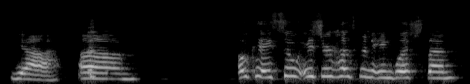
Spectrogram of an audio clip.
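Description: A woman hosting a casual interview, a homeschooling mother who talks softly with many fillers. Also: sits high, extremely slow, no room sound, poor audio. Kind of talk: casual conversation.

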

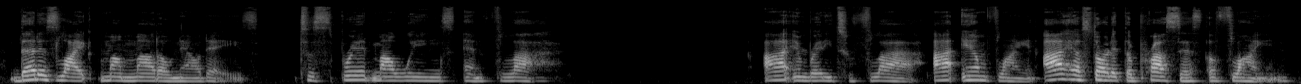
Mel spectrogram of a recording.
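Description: A woman hosting her own podcast, speaking in a slow, encouraging, reflective way, with a raspy voice and features. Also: fairly low pitch. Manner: slow, encouraging, repeats phrases for emphasis. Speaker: podcast host. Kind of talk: reflective solo podcast talk.

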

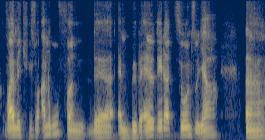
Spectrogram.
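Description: A young man from Germany, a basketball player, chatting casually as an interview guest in relaxed slang, laughing often. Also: mid-range voice, fairly quick, no room sound, dull audio. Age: young adult. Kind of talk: casual chat.

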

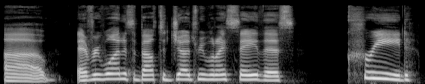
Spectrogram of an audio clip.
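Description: Expressive woman with very lively intonation. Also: a little high, unhurried, clear, resonant tone, dry recording. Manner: gushing, expressive. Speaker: podcast host. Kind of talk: casual chat.

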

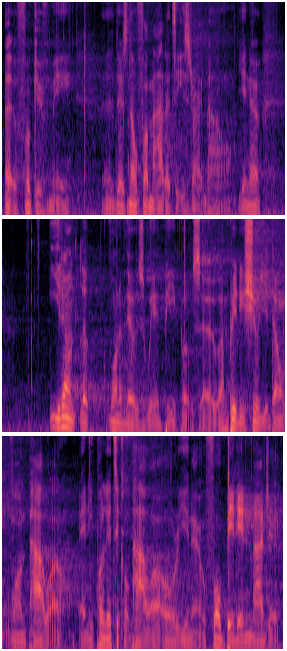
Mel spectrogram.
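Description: A man voicing a smug, flirtatious demon king in a theatrical ASMR roleplay, teasing the listener, with creaky tones that drop into breathy whispers. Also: low-pitched, sing-song, exaggerated voice. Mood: exasperated disdain. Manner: theatrical, drawn-out, teasing delivery. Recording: long hall reverb, background hiss and ambience.

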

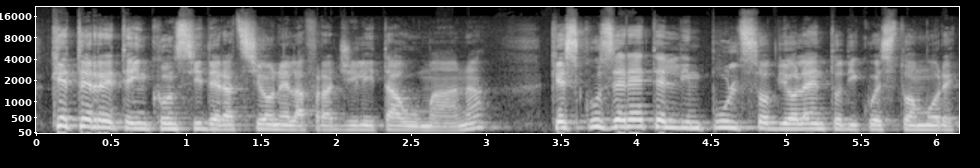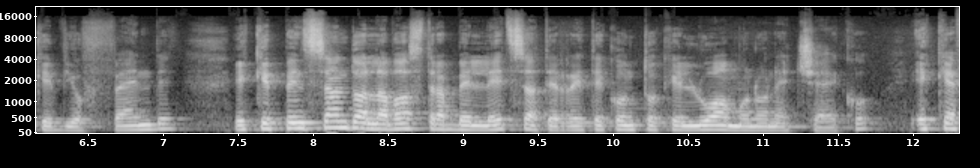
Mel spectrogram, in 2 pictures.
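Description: A man's voice: on the high side, lightly acted. An actor playing a fawning, impassioned religious hypocrite in a radio drama, declaiming his pleas in florid, unctuous phrases. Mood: pleading. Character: pious hypocrite seducer, fawning, impassioned, silver-tongued man. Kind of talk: theatrical radio drama acting.

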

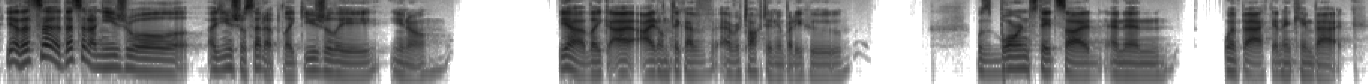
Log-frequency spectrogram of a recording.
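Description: A man hosts a relaxed interview and speaks in a lowish voice. He is easygoing and loose with fillers, and he laughs along with his guest. The sound is close and dry. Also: measured pace, dry recording. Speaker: podcast host, indie game producer. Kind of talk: casual interview.

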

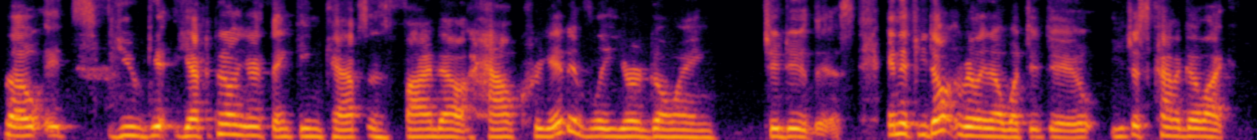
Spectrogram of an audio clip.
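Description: Higher-voiced man telling stories in casual chat. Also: steady tone, moderate pace, darkish tone. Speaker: audio drama writer, podcast guest.

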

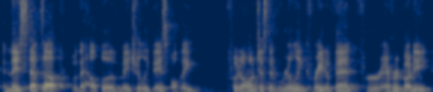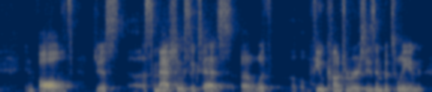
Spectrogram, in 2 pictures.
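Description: Casual sports podcast host, male, mid-pitched, steady and reflective. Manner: thoughtful, filler-heavy, measured.

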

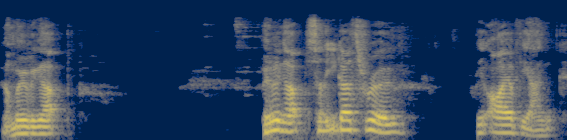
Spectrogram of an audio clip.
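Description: A man leading a guided meditation in short, halting phrases with long pauses and a creaky voice. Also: fairly high pitch, sing-song. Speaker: guided meditation leader, psychic medium. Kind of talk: slow guided meditation narration. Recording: dull, lo-fi sound.

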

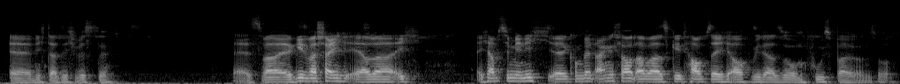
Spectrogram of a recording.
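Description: Mid-pitched man, casual podcast co-host. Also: fairly quick, creaky. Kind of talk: casual chat on a badminton podcast.

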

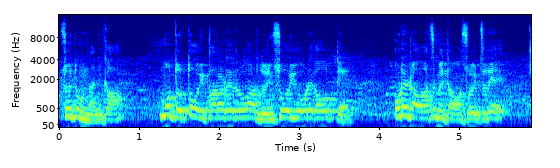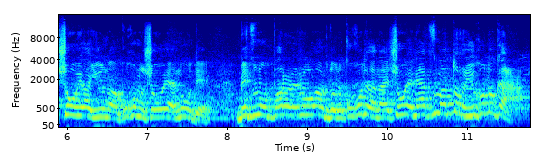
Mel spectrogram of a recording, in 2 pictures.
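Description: A man's voice: sits high, lively intonation, fast, a crowd in the background, pitched above the performer's own voice. A man playing an indignant loser with a Kansai accent in a comic radio drama, ranting in exasperated rhetorical questions. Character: indignant loser man ranting at his parallel-world selves.

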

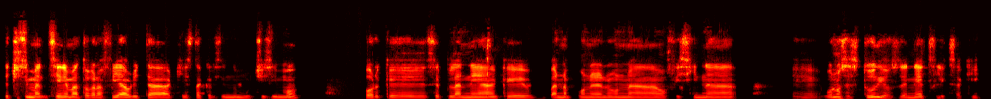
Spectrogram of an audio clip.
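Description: A man with a Mexican accent hosting a casual chat and interviewing guests, slangy and talkative with quick asides. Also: mid-range voice, fairly even intonation, no echo, lo-fi sound. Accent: Mexican Spanish. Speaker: host.

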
